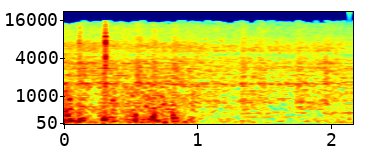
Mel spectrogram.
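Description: Low, uneven rumble of a vehicle's engine idling, a little louder in the first second.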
